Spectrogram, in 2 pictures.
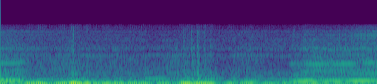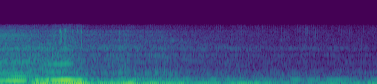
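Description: Car engine heard from a hood-mounted camera as the car drives. The engine note holds steady, eases back, then climbs under acceleration about three seconds in. The throttle is lifted near five seconds, and the sound dies down to a low running hum.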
